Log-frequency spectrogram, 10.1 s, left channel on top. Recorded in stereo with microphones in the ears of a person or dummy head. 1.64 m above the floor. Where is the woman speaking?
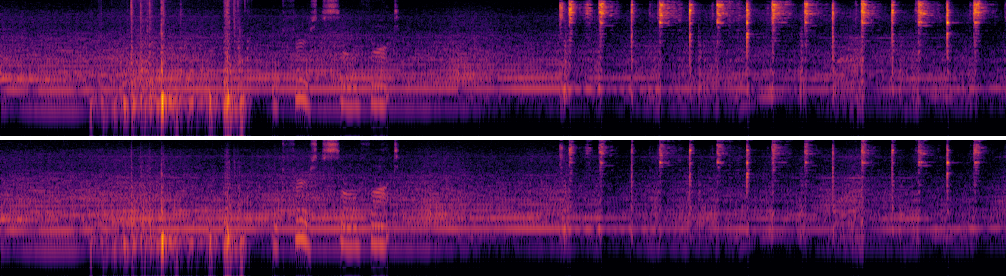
20° right (ahead or behind).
